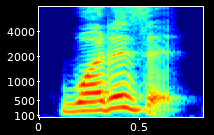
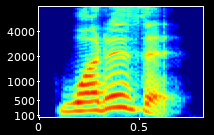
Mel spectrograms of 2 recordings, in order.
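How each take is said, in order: No difference in how they are said.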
